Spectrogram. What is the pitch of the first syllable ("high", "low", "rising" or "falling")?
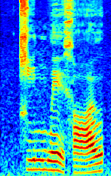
high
